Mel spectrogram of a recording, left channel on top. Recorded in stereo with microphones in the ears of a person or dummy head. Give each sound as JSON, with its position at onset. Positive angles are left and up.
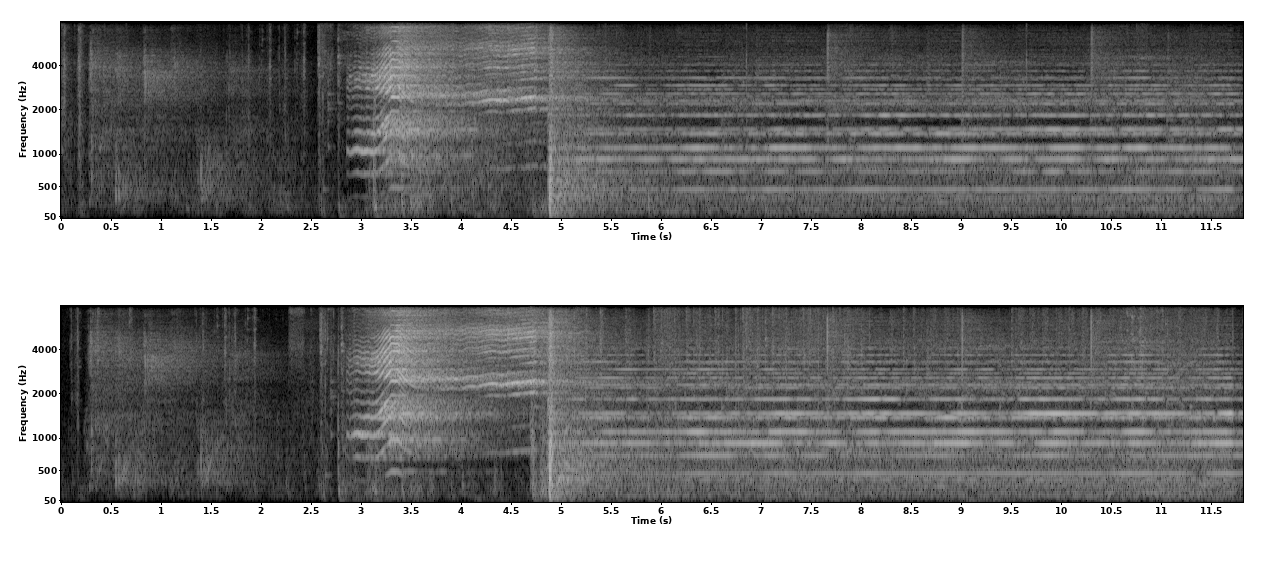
{"t": 0.3, "sound": "running footsteps", "side_deg": 5, "distance_m": 3.0}
{"t": 2.9, "sound": "a baby crying", "side_deg": -10, "distance_m": 1.2}
{"t": 4.9, "sound": "an alarm", "side_deg": -30, "distance_m": 0.9}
